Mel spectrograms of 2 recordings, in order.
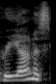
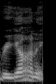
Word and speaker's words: Rihanna: Rihanna's name is not Rihanna, it's Rihanna.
